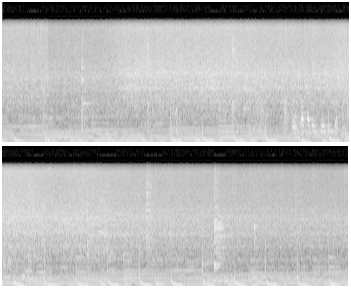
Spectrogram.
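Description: Finely chopped potatoes fry in a pan with chili and ginger paste, a steady sizzle with occasional stirring scrapes under loud background music.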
